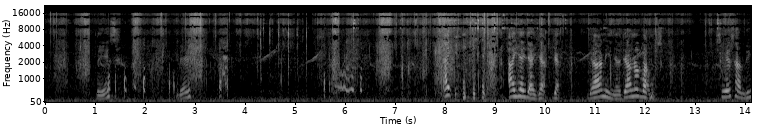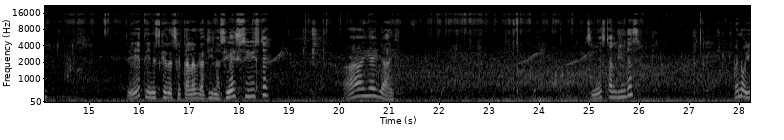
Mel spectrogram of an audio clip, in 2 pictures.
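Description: Hens cluck and croon close by.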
